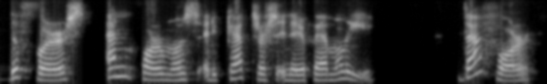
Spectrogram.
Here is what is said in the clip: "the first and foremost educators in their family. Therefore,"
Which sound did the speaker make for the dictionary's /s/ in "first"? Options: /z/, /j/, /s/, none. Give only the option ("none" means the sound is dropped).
/s/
